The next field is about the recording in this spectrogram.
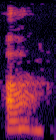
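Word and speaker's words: あ: This is ah. Ah is pronounced like ah. Like when you come to the realization, it also sounds like ah in car.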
